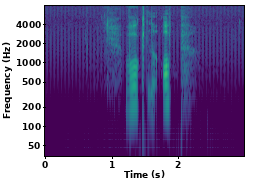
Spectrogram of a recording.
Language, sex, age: Norwegian, female, 36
